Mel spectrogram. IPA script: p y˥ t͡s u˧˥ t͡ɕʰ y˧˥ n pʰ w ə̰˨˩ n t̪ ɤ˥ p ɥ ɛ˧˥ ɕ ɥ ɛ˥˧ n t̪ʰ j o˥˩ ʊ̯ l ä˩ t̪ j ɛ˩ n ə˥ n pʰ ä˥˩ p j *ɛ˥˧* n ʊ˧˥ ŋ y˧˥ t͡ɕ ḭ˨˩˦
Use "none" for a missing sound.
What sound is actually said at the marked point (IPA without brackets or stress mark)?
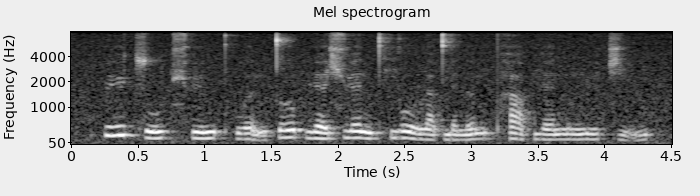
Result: ɛ˧˥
